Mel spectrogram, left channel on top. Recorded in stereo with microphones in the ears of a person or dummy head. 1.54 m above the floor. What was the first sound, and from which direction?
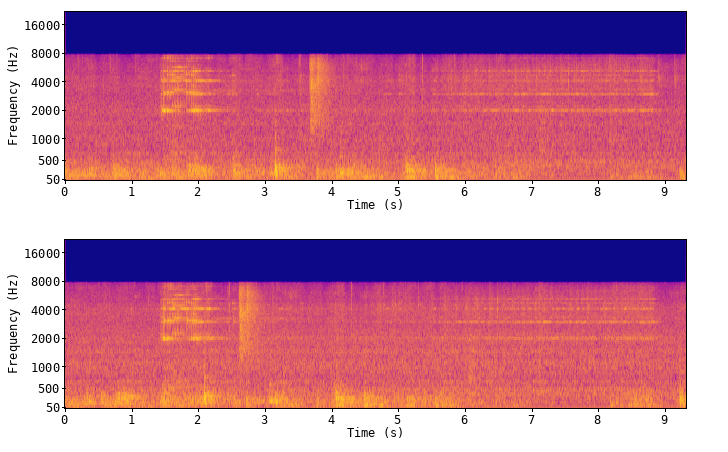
A dropped coin, centre (ahead or behind).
